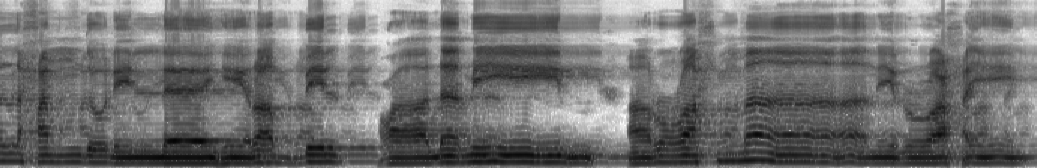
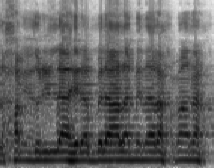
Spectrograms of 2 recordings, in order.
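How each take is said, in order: First: It is recited slowly. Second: It is recited quickly.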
